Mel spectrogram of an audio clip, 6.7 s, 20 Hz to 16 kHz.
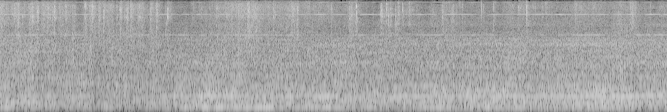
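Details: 17-year-old Dyson DC04 Limited Edition upright vacuum during a big-mess pickup test, belt just refitted, pre-motor filter previously cleaned: constant high airy whine, steady motor hum, some debris rattle, no labouring or surging; running healthy.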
